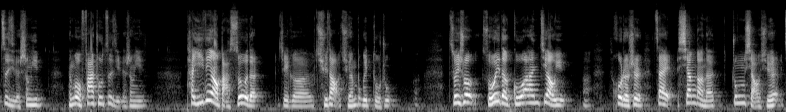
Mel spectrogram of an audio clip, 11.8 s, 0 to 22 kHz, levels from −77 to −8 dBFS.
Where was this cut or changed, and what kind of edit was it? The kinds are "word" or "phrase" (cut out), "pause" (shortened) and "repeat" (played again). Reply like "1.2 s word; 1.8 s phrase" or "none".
none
